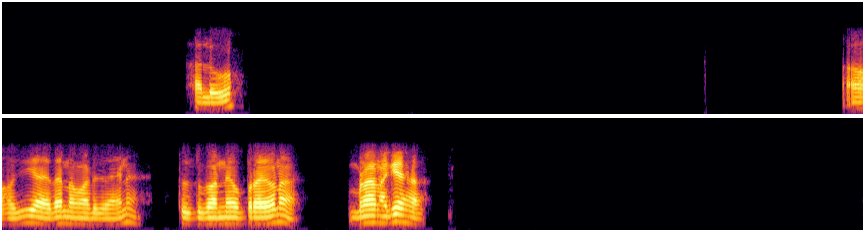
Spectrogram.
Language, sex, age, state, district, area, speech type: Dogri, male, 30-45, Jammu and Kashmir, Reasi, rural, conversation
